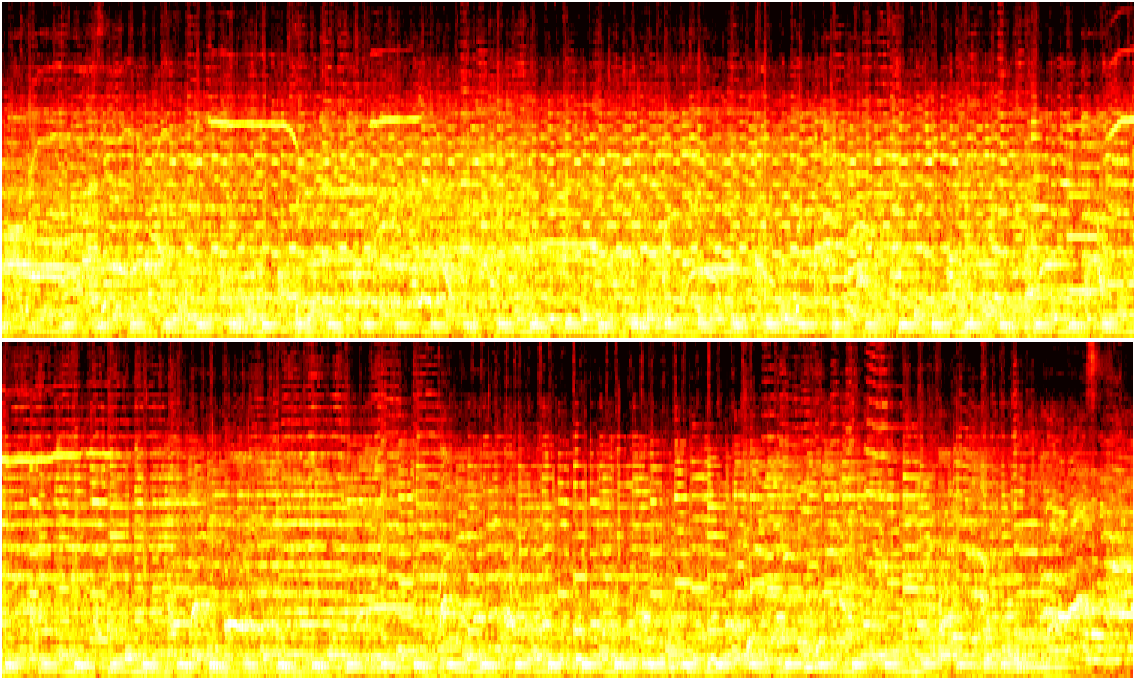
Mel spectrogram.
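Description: Live bomba y plena band playing with a steady hand-drum beat: panderos and congas under saxophone and singing.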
